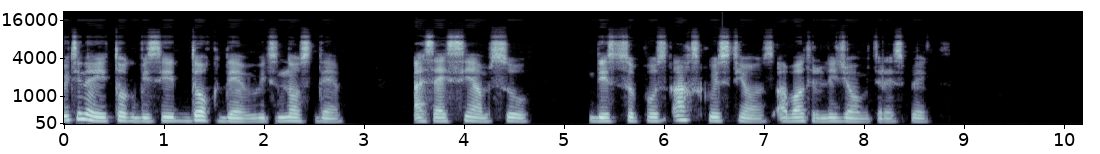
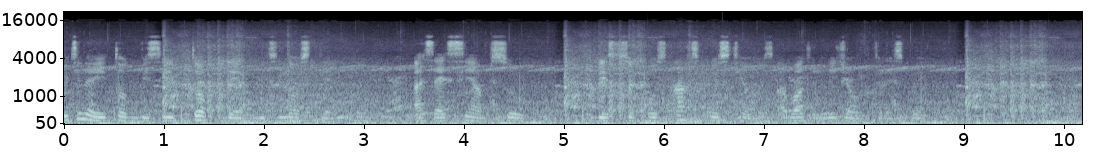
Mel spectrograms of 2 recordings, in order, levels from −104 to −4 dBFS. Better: first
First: none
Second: background sound (Engine starting / Car); 1 dB above the speech

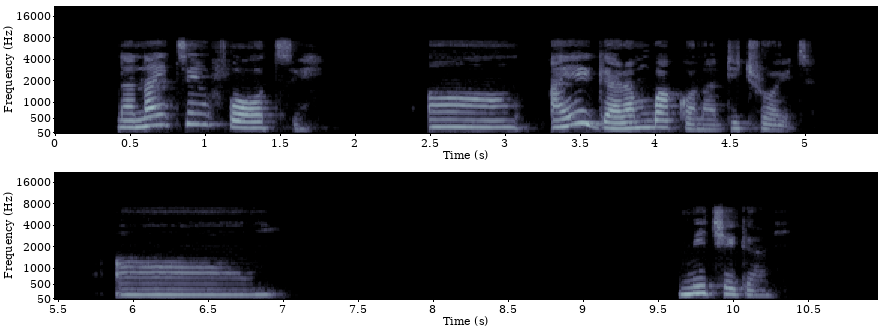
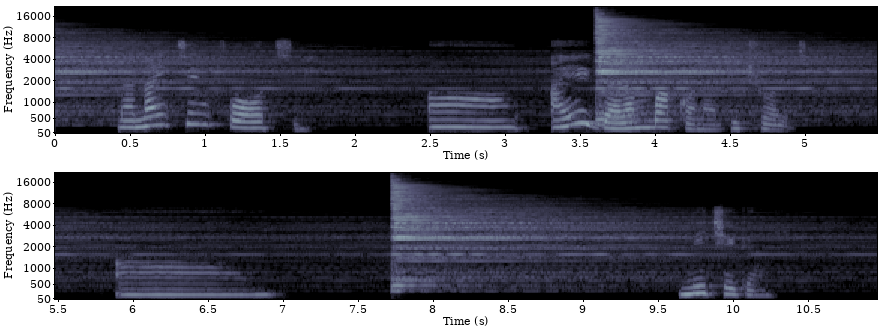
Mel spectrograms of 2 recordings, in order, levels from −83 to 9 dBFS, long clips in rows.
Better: first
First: none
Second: background sound (Crash cymbal); 4 dB above the speech

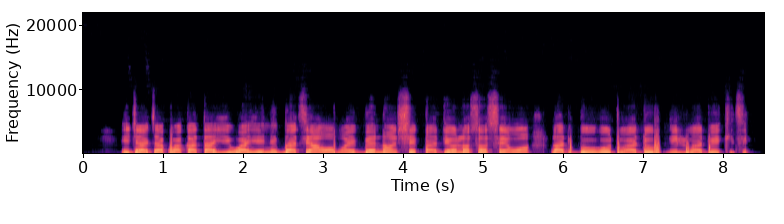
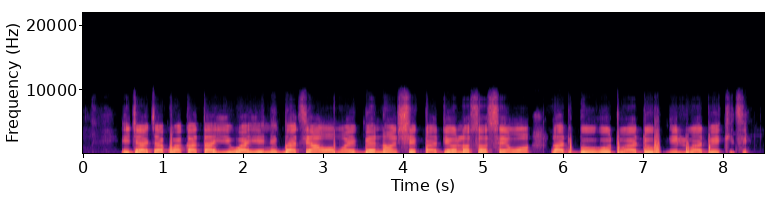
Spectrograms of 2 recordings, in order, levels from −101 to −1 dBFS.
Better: second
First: noise reduction (neural mask model Resemble Enhance denoiser)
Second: none

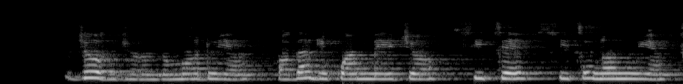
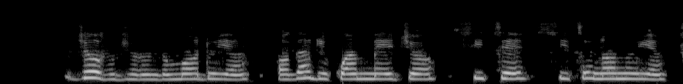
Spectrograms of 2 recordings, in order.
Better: second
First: room echo; dies away in 1.5 s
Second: none

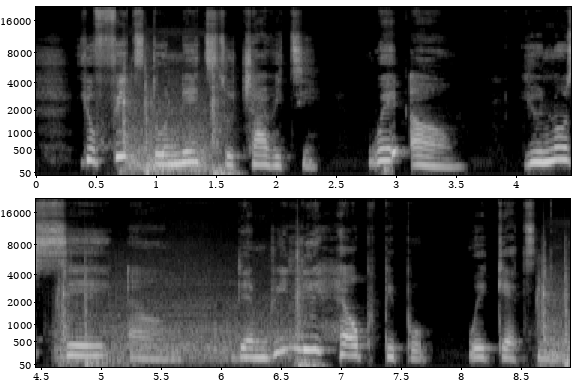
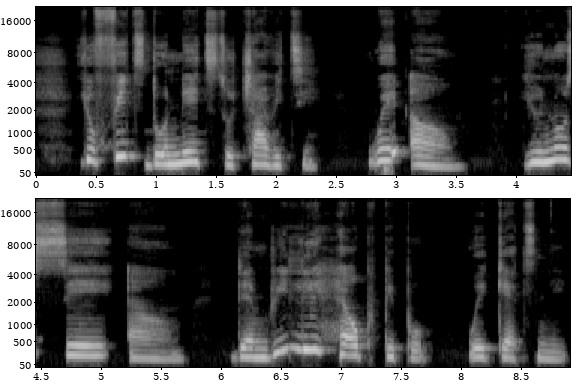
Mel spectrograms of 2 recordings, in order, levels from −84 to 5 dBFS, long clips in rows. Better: second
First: background sound (Sliding door); 11 dB below the speech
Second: none

